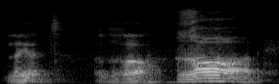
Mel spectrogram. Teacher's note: There is a mad at the end. So that mad makes it long.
